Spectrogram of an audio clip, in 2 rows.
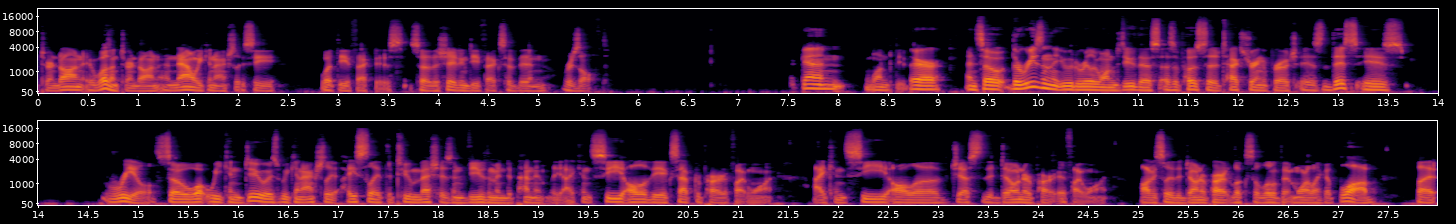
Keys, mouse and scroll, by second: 1.0 middle click, 1.7-2.2 scroll down 3, 2.2 middle click, 4.0 middle click, 4.5 scroll down 2, 5.1 click, 6.6 click, 9.1 middle click, 11.2 middle click, 11.8 click, 13.4 middle click, 17.1 click, 18.4 middle click, 23.1 click, 23.6 click, 24.1 middle click.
